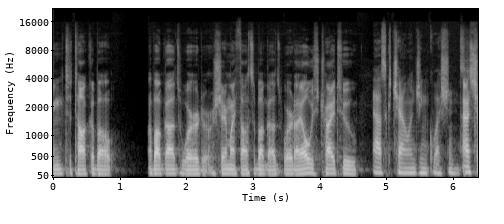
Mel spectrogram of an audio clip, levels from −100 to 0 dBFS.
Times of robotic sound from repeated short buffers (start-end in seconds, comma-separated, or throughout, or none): none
